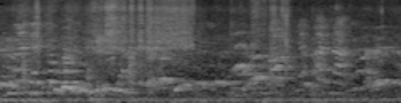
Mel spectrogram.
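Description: Children's voices in the background, talking and playing.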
